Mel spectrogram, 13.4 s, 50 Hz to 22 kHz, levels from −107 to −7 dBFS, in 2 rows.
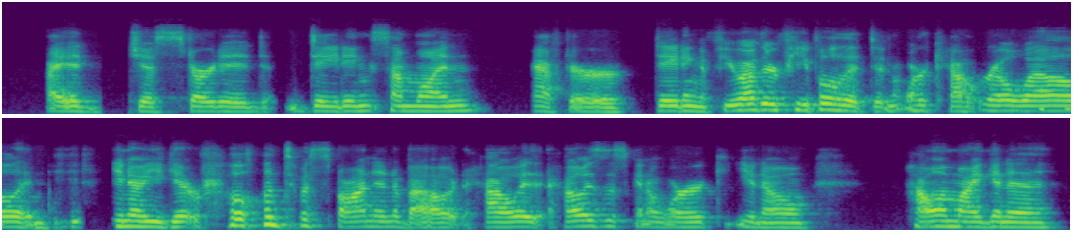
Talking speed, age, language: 180 wpm, 30-49, English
